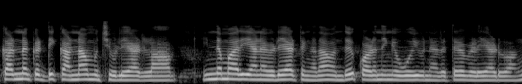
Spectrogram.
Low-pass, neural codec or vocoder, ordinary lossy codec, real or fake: none; none; none; real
